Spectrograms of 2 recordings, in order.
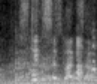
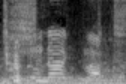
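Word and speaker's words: Schynige Platte: How do you pronounce it? Skitzeplatz. No. Schneeplatz.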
